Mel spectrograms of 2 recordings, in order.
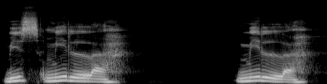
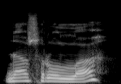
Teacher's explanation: ketika huruf sebelumnya ini berharakat kasrah ya maka kita baca tipis contohnya di sini di atas ada bismillah millah ini tipis dibacanya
